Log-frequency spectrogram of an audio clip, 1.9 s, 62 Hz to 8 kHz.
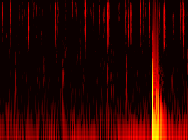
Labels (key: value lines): label: biophony, double pulse
recorder: SoundTrap 300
